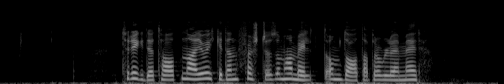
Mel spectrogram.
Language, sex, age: Norwegian, female, 35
